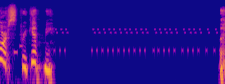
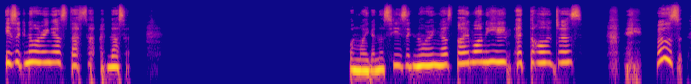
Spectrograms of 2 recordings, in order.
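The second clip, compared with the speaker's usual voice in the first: excited fangirl; 5 semitones higher than usual. Real, not acted. Fangirling at a game character.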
